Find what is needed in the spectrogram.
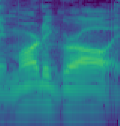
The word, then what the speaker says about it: Mardi Gras: Mayor Stimpson also knows the correct Alabama way to say Mardi Gras is that it rhymes with Tim McGraw.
